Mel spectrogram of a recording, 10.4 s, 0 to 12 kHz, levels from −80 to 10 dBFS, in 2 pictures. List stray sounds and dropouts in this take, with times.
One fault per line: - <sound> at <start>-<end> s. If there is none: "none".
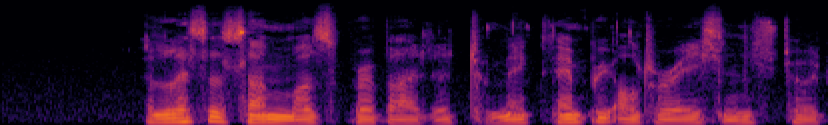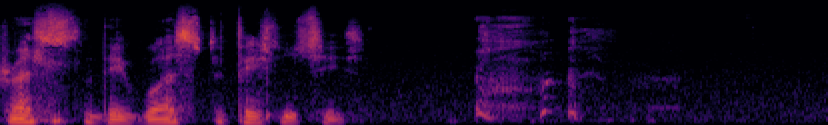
- cough at 8.0-9.5 s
